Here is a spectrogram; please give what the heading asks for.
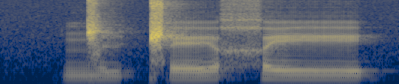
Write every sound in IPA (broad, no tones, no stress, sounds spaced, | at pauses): ŋ͡ǀ ʉ ǁ ɛ ɪ̯ χ e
